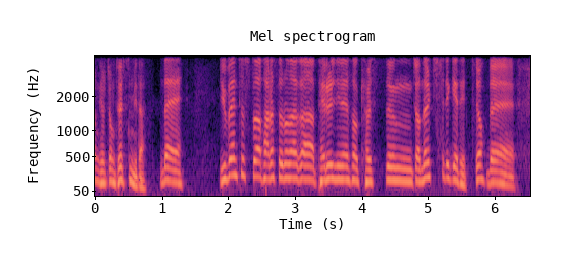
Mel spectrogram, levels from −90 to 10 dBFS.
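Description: At 0.86–0.98 s, 1.4–1.88 s and 4.25–4.37 s, comfort noise replaces the background: the room hiss turns flat and featureless, about 4 dB quieter (about 2 dB at 4.25 s). This is likely discontinuous transmission. On a spectrogram, smooth uniform patches stop at 4 kHz.

At 5.15–5.21 s, 5.66–5.72 s and from 6.38 s to the end, sound is dropped by the voice detector, which likely mistook part of the sound for background. The waveform's speech envelope collapses abruptly into a steady noise band.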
